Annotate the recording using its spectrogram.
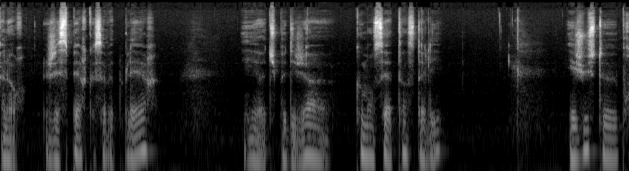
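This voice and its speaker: Soft-spoken and somewhat breathy, a man speaks at a fairly slow pace in a dark, mellow tone with ordinary pitch variation. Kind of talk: casual talk to camera.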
